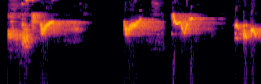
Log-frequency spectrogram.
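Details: Female greater green leafbird calling to a male, used as therapy for a stressed caged bird: four bursts of rich, high chirping notes with warbled, rising and falling slurs, separated by short silences, no other sounds.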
